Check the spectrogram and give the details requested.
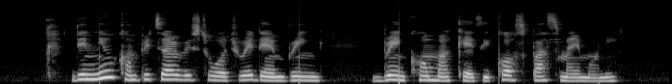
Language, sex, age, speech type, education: Nigerian Pidgin, female, 15-29, spontaneous, tertiary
